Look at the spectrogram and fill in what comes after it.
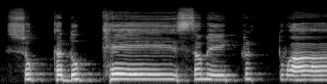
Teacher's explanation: पहले चरण में 3 शब्द हैं, सुख दुखे समे और कृत्वा। कौ के ऊपर आघात है तो पहले आप कृत बोलेंगे, फिर त्वा बोल देंगे। तो इस तरह से उच्चारित करेंगे, सुख दुखे समे कृत्वा।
